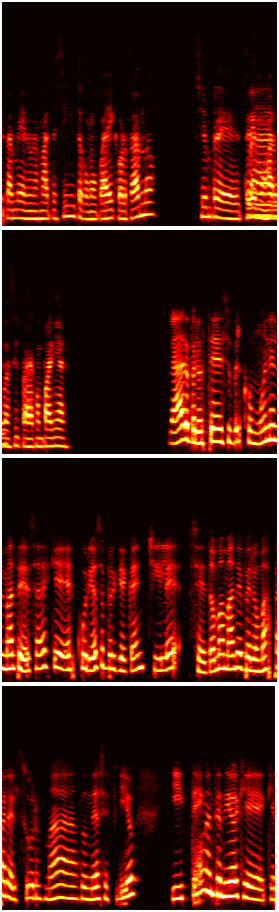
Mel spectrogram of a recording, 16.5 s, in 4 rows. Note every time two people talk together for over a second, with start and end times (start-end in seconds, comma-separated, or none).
none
